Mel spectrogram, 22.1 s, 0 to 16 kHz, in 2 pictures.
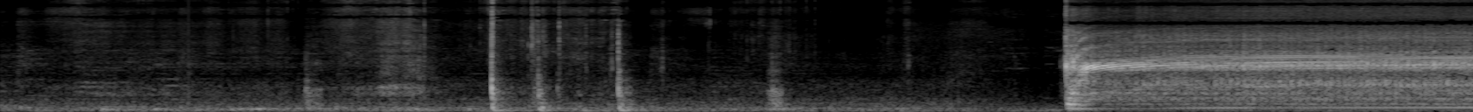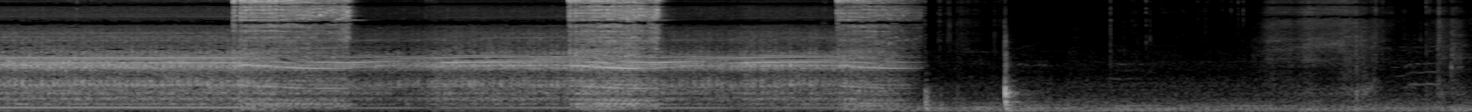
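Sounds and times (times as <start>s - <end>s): knife sharpener grinding blade: 8.9s - 18.0s.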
